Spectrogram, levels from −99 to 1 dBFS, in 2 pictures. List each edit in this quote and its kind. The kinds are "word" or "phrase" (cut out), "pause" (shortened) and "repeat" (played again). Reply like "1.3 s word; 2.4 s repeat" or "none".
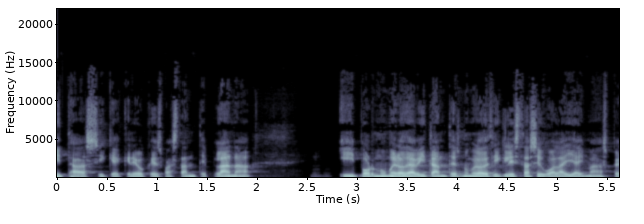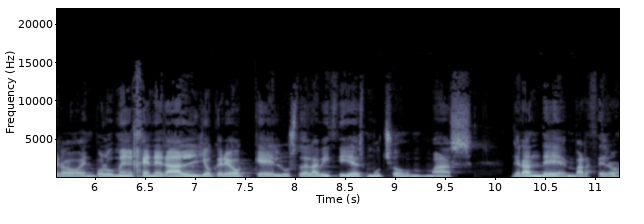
none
